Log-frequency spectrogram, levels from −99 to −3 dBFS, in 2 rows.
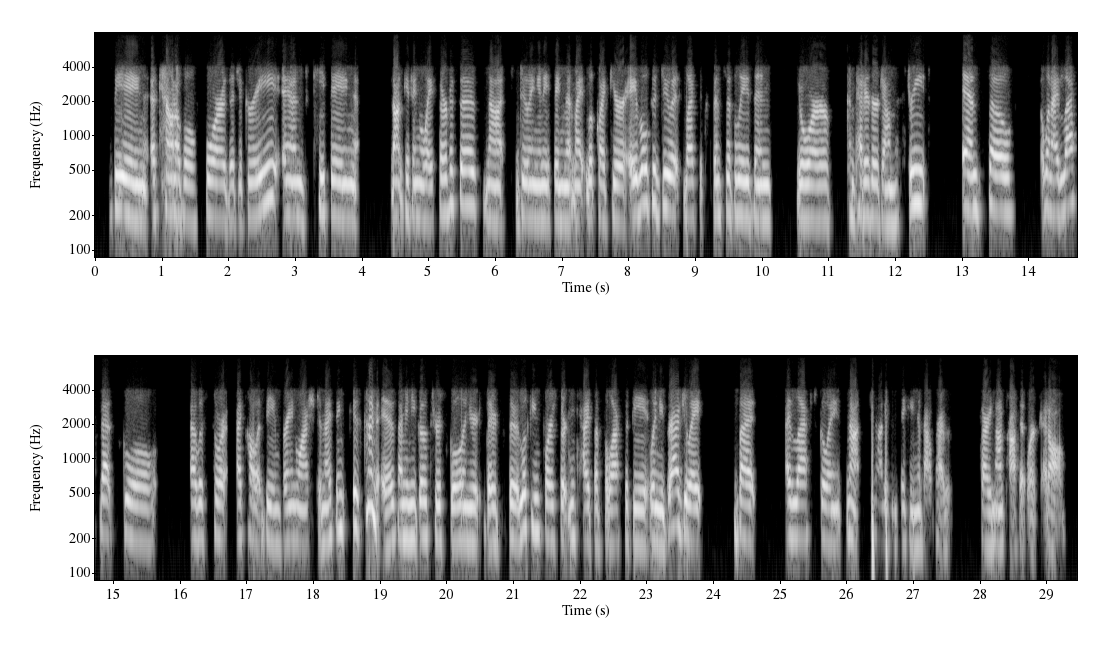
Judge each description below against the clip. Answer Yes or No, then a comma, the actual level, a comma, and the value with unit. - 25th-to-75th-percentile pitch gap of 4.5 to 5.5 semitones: No, average, 2.7 semitones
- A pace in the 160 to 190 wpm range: Yes, average, 180 wpm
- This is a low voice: No, high, 200 Hz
